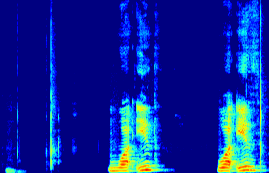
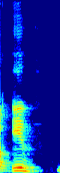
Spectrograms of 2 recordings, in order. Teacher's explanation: زال جو ہے اس کو نرمی سے پڑھیں گے۔ وَإِذْ، بالکل بھی سیٹی کی آواز نہیں آئے گی۔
